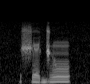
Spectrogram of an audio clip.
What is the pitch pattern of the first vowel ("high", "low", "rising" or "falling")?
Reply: low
